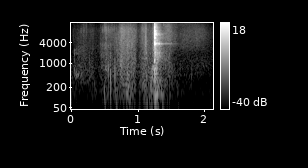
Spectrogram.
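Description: A golf shot: a brief whoosh of the swing, then about a second in a single sharp crack as the Ping G430 nine wood's clubhead strikes the ball, dying away quickly.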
